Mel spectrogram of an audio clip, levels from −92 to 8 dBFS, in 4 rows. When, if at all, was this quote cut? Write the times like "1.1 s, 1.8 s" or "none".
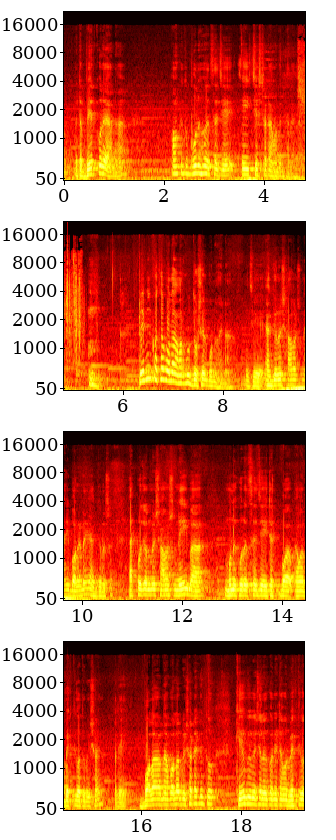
5.2 s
